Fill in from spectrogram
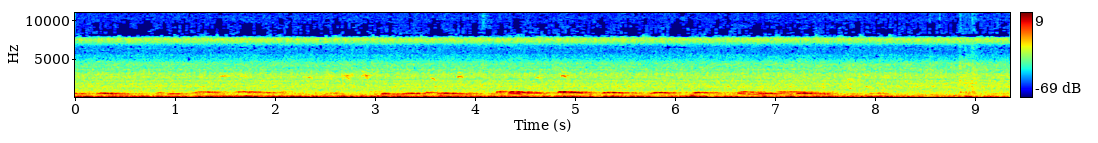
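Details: Spotted dove cooing in a long series of soft, hollow, wavering coo phrases through most of the recording, over a constant low rumble and a faint steady high whine.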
